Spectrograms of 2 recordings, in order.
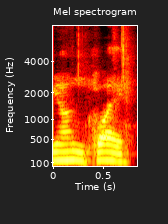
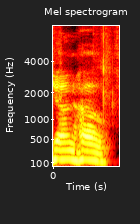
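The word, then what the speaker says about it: Younghoe: I don't remember what it was on, but it's like, y'all quit calling him Young Hui. That name says Young Ho.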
